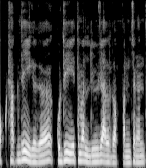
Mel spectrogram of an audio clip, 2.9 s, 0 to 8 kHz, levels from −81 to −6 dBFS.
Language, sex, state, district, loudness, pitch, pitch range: Wancho, male, Arunachal Pradesh, Longding, -15 LUFS, 125 Hz, 110-135 Hz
